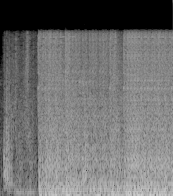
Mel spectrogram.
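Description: Loud, close bursts of automatic gunfire in the Free Fire Max video game: a short volley, a brief gap, then sustained rapid fire for about two seconds with no talk.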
